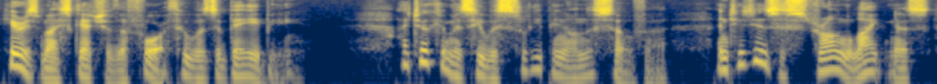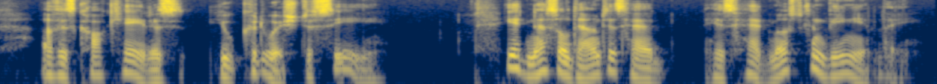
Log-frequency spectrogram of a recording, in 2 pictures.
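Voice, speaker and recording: A man reading a classic novel aloud and voicing a confident young gentlewoman who talks in a poised, lightly ironic way. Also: sits low, sing-song, moderate pace, heavily acted.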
